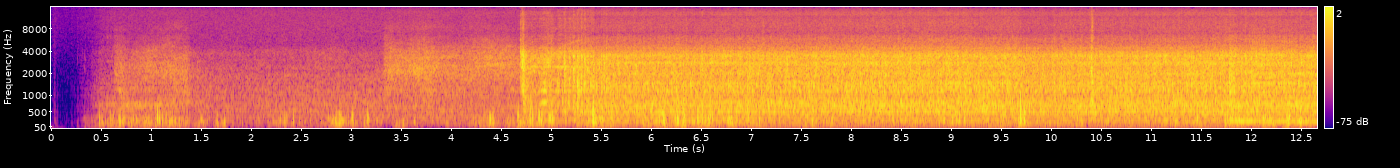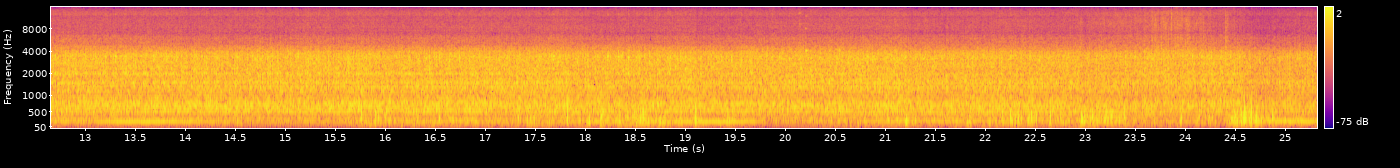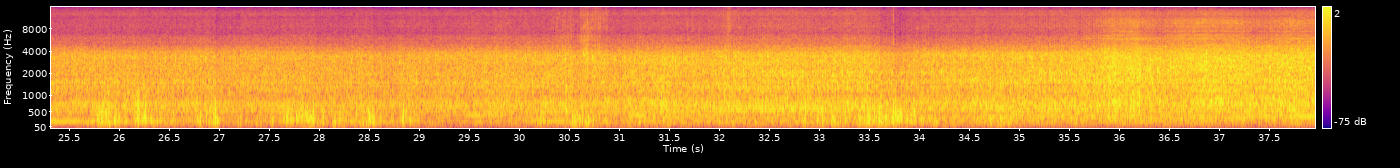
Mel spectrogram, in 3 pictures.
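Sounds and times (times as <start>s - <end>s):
diesel engine idling: 3.4s - 37.9s
knocks and clunks: 29.7s - 32.3s.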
